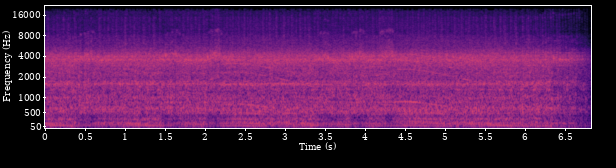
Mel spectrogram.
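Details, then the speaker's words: Praga V3S 6x6 truck diesel, long-stored, fuel injection pump turned fully the other way and needing repair: rough, uneven loping idle a bit over three pulses per second with a shrill hiss; owner unsure why, may run better under load. "The car works incomprehensibly. Perhaps it will work under a load."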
